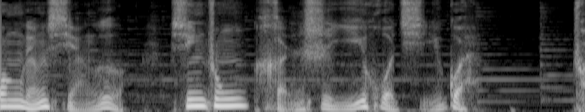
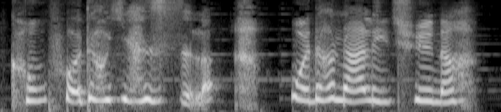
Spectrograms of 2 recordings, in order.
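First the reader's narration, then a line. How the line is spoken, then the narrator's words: Calm but crying. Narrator (Chinese): 雨娘…也不惊慌，只是哭着说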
